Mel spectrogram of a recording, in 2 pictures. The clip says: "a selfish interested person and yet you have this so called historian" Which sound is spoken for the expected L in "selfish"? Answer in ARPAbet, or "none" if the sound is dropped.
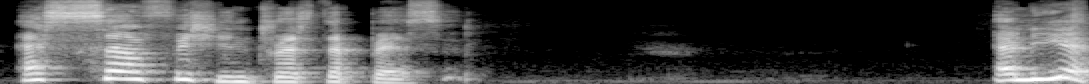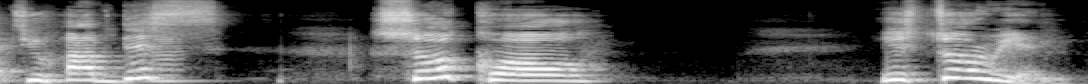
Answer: L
